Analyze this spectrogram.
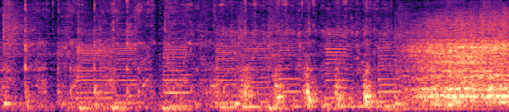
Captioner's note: whisking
